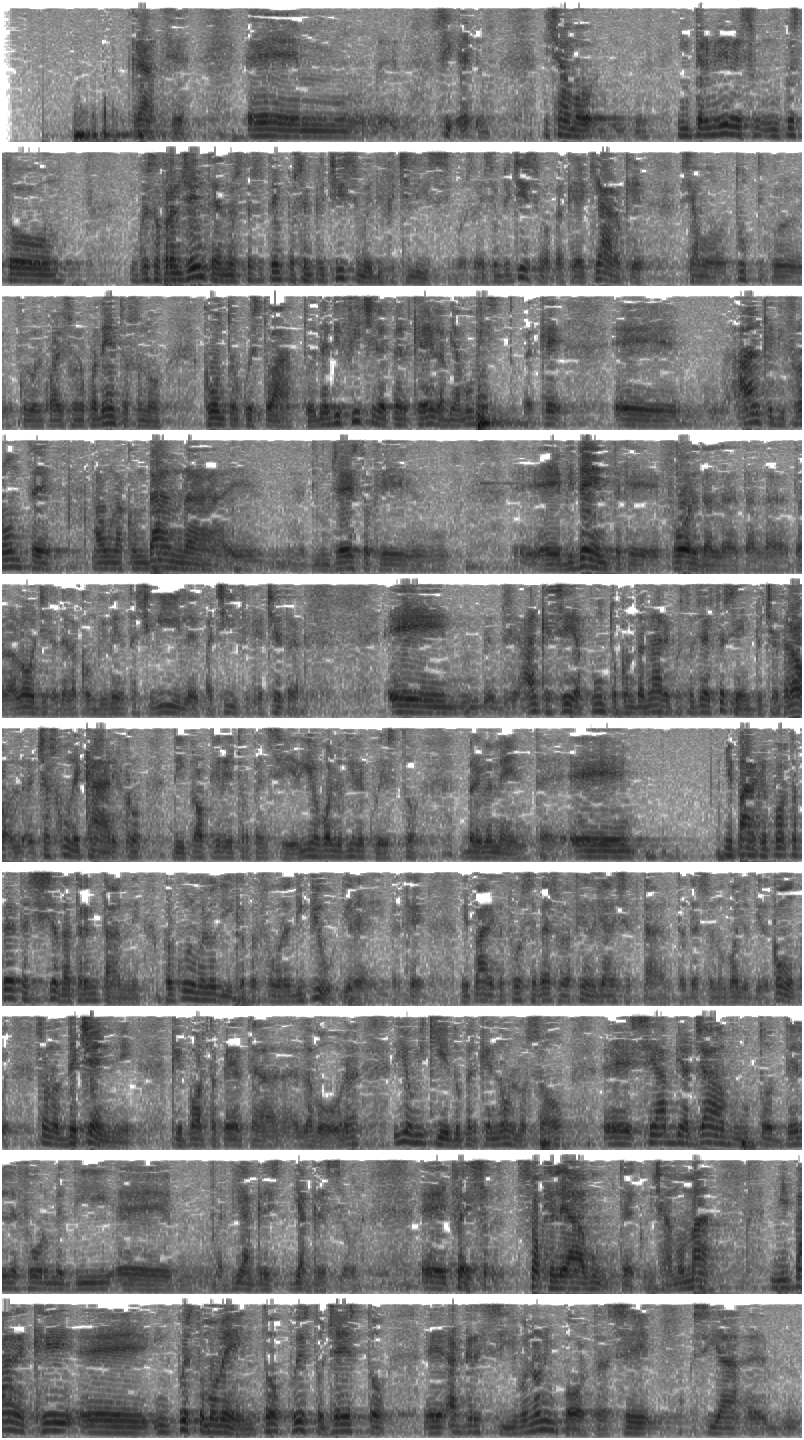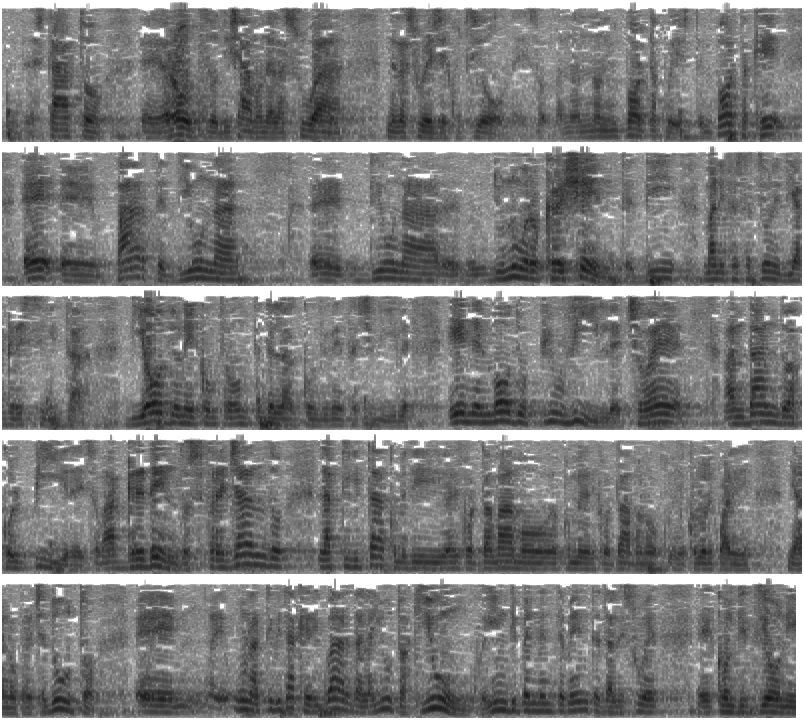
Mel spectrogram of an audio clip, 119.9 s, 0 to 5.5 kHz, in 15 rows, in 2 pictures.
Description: Seduta del 20/07/2017 Odg 112553: Condanna atto vandalico a Porta Aperta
